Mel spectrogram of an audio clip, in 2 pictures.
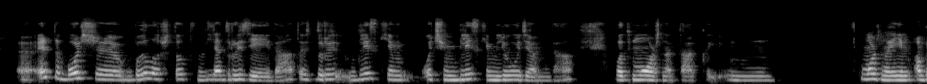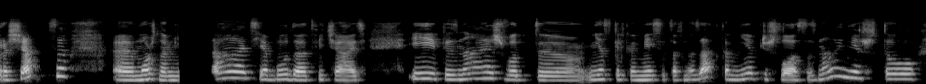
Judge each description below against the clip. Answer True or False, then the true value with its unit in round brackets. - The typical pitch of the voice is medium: False (220 Hz)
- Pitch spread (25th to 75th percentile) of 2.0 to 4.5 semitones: True (3.4 semitones)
